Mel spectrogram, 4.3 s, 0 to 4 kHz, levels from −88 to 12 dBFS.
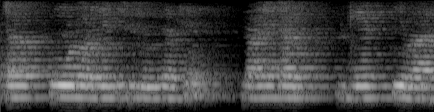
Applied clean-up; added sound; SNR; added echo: none; none; none; reverberation time 1.1 s.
